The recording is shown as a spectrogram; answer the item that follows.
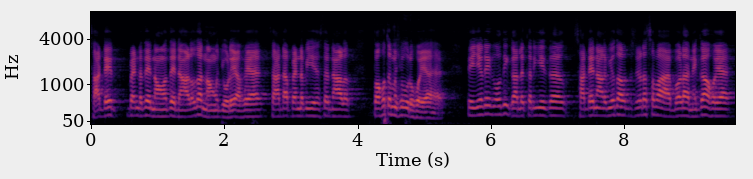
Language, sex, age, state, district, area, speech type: Punjabi, male, 45-60, Punjab, Fatehgarh Sahib, rural, spontaneous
